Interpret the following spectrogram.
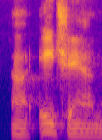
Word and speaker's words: Etienne: Saints paid market value for Travis Achan, by the way, it's not Etienne.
